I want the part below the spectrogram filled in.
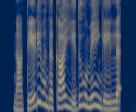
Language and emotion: Tamil, sad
